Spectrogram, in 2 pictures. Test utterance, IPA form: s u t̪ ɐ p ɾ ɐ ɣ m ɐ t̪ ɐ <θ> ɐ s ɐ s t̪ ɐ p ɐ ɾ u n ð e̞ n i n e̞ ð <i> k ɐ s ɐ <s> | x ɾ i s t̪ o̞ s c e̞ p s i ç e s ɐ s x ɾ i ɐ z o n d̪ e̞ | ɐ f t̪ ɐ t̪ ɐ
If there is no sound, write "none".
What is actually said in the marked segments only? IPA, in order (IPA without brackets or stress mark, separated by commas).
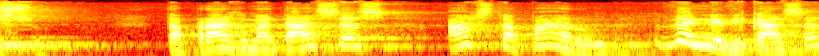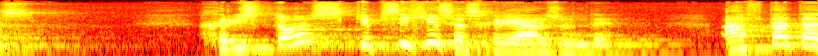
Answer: s, i, s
